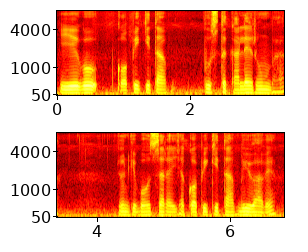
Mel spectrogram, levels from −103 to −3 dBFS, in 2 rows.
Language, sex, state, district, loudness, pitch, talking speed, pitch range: Bhojpuri, male, Uttar Pradesh, Gorakhpur, -23 LUFS, 115 Hz, 140 wpm, 100-120 Hz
